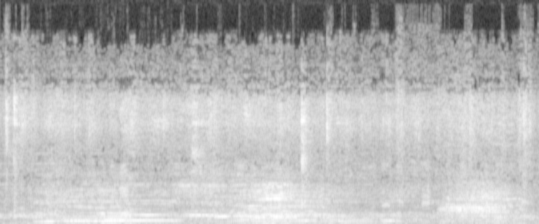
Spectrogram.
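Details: Several large cattle brought down from Mount Telomoyo to an Indonesian cattle market: long, steady mooing with stacked harmonics that overlaps through the clip, faint voices and traffic behind.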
